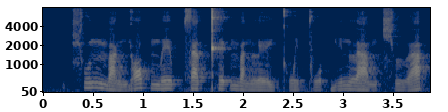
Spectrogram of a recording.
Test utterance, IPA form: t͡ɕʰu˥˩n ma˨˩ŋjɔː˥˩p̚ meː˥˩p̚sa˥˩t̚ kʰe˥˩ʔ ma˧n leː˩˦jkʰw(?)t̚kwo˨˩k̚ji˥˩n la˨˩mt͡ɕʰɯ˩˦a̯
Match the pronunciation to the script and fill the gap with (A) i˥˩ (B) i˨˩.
B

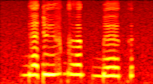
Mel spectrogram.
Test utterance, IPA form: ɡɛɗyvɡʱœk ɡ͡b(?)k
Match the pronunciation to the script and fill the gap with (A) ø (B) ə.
A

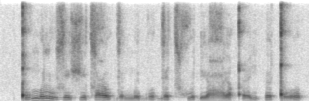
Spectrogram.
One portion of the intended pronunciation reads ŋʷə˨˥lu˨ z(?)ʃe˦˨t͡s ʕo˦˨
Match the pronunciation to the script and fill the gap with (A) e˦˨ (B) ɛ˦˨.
A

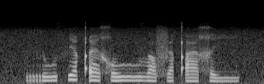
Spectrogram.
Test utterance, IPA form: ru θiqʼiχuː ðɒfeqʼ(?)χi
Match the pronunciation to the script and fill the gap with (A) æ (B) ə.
A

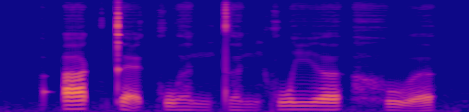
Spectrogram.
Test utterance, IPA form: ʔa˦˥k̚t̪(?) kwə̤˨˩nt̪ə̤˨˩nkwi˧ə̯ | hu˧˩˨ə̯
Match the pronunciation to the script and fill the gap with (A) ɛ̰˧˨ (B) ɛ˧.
A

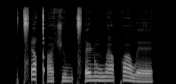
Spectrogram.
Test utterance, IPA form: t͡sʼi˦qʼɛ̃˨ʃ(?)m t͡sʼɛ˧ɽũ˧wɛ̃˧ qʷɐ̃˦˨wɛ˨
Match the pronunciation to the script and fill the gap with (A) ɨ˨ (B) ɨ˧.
A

